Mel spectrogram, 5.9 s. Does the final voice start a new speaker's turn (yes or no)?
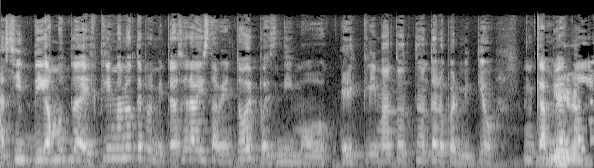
no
